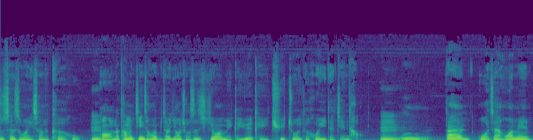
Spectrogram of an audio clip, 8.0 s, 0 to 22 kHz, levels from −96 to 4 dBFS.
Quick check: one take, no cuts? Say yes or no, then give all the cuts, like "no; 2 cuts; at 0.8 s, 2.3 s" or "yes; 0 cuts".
no; 1 cut; at 1.3 s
